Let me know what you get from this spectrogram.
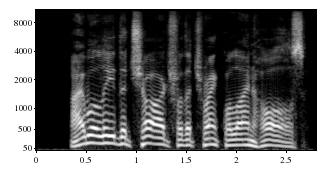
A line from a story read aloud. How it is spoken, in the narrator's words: the man shouted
